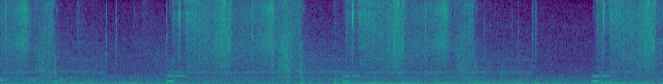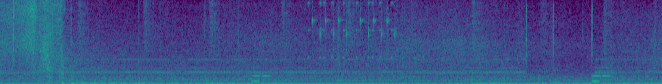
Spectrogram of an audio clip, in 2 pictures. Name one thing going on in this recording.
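A short electronic chime sounds as a menu opens.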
